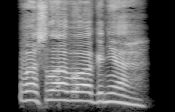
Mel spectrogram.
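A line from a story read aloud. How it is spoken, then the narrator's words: Tired but pleased shout. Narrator (Russian): прокричала она устало, но довольна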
